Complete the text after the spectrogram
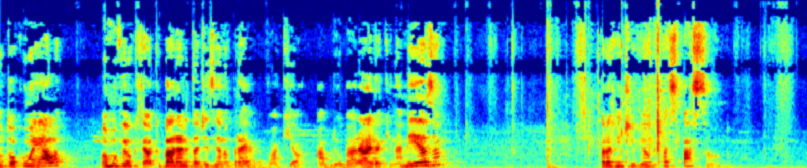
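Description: A woman speaks calmly and close to a microphone, in short bursts with pauses.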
